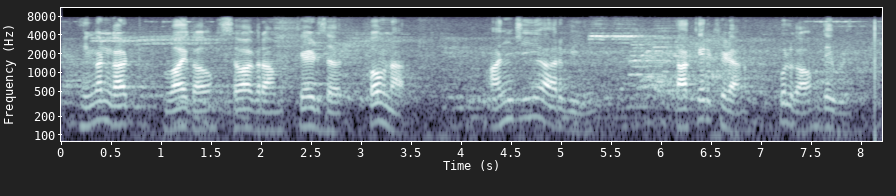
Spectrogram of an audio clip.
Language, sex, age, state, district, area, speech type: Marathi, male, 18-30, Maharashtra, Wardha, rural, spontaneous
